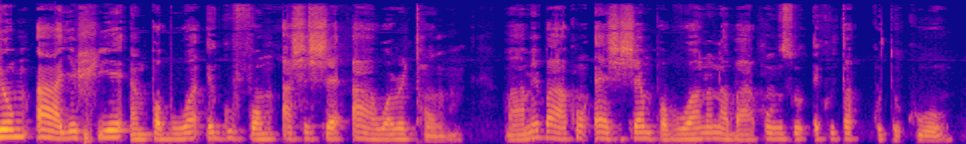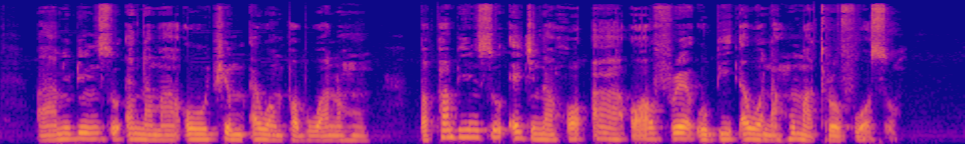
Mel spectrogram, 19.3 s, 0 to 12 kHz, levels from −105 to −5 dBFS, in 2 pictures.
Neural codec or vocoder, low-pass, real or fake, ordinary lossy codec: none; 10.8 kHz; real; AAC, 32 kbps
